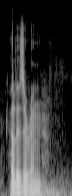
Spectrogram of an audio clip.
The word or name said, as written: alizarin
